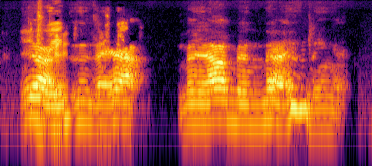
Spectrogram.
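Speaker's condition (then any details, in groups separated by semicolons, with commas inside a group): Cerebral palsy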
